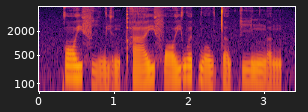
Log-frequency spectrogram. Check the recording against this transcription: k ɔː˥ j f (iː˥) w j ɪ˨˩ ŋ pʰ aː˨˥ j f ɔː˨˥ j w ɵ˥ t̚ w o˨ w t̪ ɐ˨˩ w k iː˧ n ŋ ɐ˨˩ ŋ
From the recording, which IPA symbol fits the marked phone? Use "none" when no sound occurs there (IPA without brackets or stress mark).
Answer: iː˨˩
